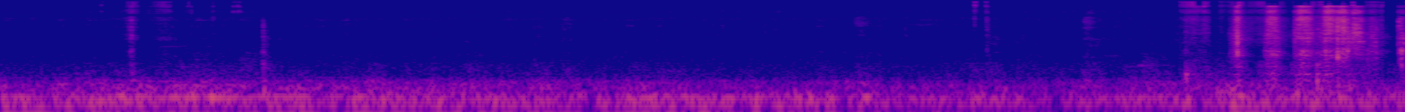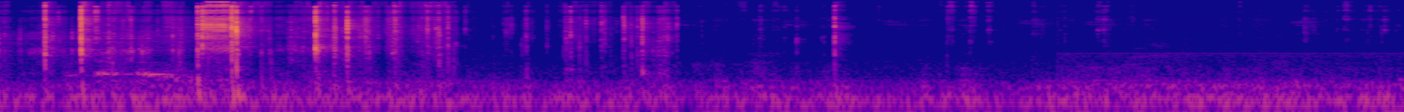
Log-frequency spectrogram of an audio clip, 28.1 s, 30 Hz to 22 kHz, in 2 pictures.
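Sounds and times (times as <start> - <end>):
packaging snips and rustles: 12.2 - 20.8
packaging tearing rip: 12.7 - 18.6.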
